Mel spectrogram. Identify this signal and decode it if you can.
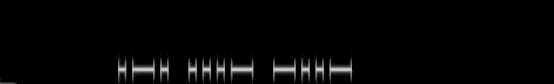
Morse code, heard as a keyed tone, about 17 wpm, 700 Hz. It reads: RVX
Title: USA Call Sign Postfixes - 3 Letters 17wpm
